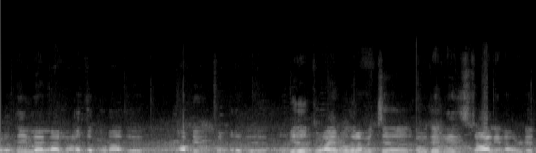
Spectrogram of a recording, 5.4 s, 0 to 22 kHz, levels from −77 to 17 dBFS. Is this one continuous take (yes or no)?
no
